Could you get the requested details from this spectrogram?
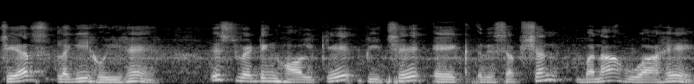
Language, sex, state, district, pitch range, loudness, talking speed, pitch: Hindi, male, Madhya Pradesh, Dhar, 115-150 Hz, -17 LUFS, 120 wpm, 125 Hz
